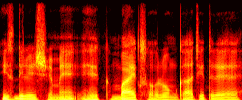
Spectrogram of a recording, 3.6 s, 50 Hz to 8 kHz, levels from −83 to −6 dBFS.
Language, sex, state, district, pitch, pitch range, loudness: Hindi, male, Jharkhand, Ranchi, 100 Hz, 95-105 Hz, -22 LUFS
